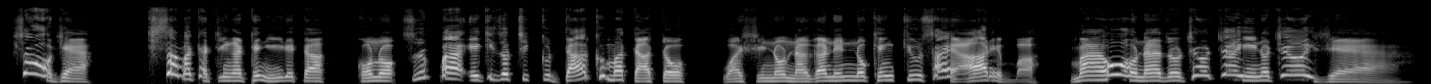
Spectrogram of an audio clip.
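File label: old man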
